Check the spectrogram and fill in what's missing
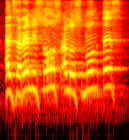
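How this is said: It is said as a question.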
